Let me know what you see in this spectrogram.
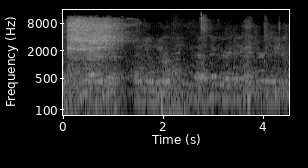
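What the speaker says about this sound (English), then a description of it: "I think those were sound effects, not actual glass breaking" A loud crash of breaking glass, played as a sound effect at a baseball game, bursts out at the start and fades within about a second. Ballpark ambience and murmuring voices continue afterward.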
